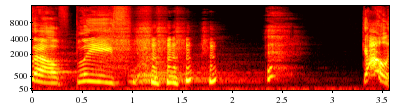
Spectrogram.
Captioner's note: Candle laughs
